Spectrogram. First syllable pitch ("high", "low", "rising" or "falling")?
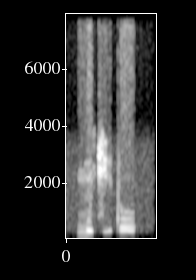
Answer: falling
